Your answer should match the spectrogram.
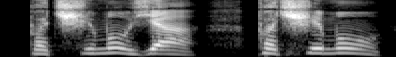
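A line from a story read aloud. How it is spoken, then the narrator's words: Squealing. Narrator (Russian): взвизгивает Дяков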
